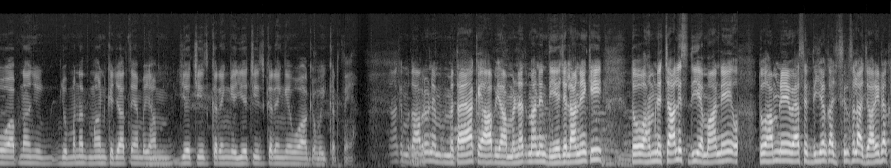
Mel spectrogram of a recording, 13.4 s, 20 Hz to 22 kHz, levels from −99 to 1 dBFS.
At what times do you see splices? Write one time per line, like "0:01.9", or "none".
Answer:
0:06.1
0:11.0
